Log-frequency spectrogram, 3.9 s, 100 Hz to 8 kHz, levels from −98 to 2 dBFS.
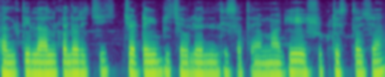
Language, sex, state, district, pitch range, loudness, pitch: Marathi, male, Maharashtra, Pune, 120-125 Hz, -17 LUFS, 120 Hz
